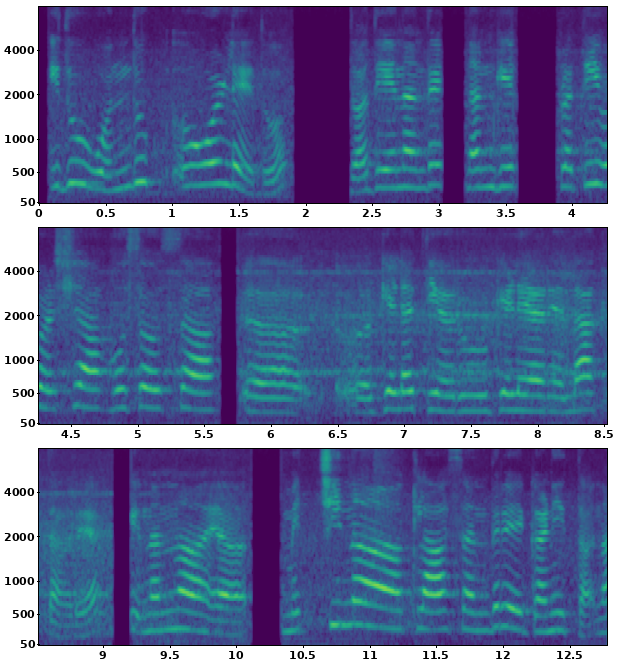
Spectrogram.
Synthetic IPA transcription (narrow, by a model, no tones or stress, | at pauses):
id̪uond̪uɔɭːe̞ːd̪u | ɐd̪eːnɐnd̪ɾe̞nɐmɡe̞ | pɾɐt̪iʋɐɾʂɐɦɔsɐsɐ | ɡɛɭɐt̪ijɐɾuɡɛɭɛjɐɾɛlːɐaːɡt̪aːɾe̞nɐnːɐ | met͡ʃːinɐklaːsɐnd̪ɐɾe̞ɡɐɳit̪ɐ̰nɐ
